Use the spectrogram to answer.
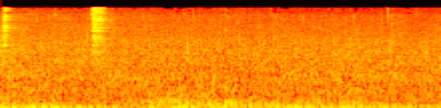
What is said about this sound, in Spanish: En la inmensidad del silencio un trueno resonó.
